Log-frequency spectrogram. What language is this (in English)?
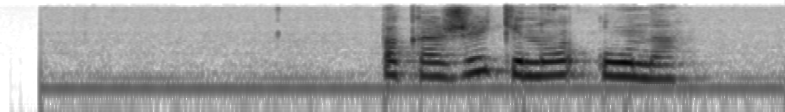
Russian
